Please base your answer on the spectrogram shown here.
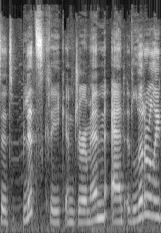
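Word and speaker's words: Blitzkrieg: We pronounce it blitzkrie in German, and it literally translates to lightning war because blitz is lightning and creek is war.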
